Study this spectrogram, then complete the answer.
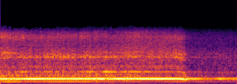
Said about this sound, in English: the Missouri Queen steamed majestically down the broad channel of the river. It was a night that was dark and moonless. The big boat's doleful whistle and the rhythmic churning of her huge stern wheel were the only audible sounds.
